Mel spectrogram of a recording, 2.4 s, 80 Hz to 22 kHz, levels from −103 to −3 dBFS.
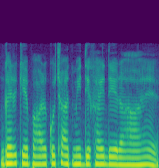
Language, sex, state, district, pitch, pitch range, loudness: Hindi, female, Arunachal Pradesh, Papum Pare, 180 Hz, 170-190 Hz, -15 LUFS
